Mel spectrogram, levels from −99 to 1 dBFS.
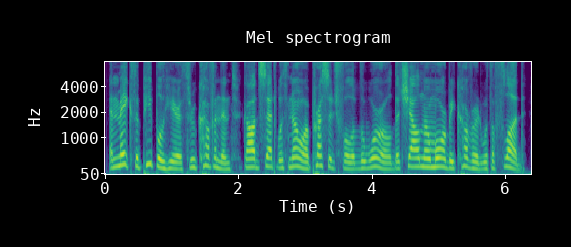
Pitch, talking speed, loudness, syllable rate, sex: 205 Hz, 225 wpm, -18 LUFS, 5.3 syllables/s, female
